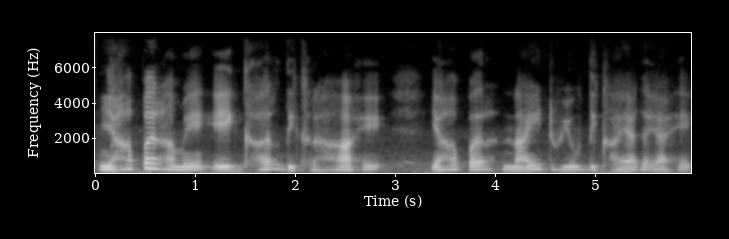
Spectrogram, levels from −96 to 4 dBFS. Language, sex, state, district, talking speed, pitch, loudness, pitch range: Hindi, female, Madhya Pradesh, Dhar, 150 wpm, 200 Hz, -20 LUFS, 190-215 Hz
